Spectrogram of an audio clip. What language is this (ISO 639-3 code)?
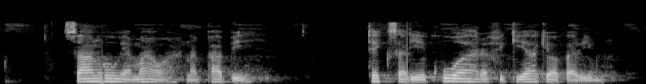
swa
